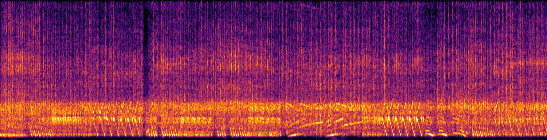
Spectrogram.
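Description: Battery-powered toy guns playing their electronic firing effects through small built-in speakers, thin and tinny with no low end. Fast machine-gun rattles run over a steady electronic alarm-like tone, and falling laser zaps come in two groups, around the middle and again near the end.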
